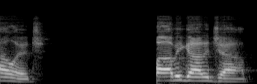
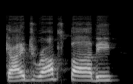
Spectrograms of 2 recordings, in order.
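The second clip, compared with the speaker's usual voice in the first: plain reading voice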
